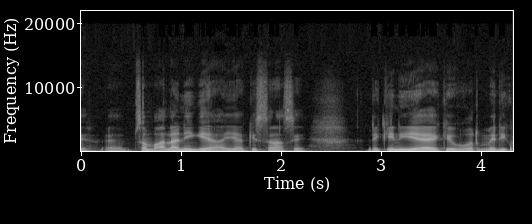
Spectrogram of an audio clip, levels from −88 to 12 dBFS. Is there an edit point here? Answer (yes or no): no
